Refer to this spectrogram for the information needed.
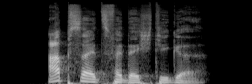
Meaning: inflection of abseitsverdächtig: 1. strong/mixed nominative/accusative feminine singular 2. strong nominative/accusative plural 3. weak nominative all-gender singular
- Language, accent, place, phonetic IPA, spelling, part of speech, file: German, Germany, Berlin, [ˈapzaɪ̯t͡sfɛɐ̯ˌdɛçtɪɡə], abseitsverdächtige, adjective, De-abseitsverdächtige.ogg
